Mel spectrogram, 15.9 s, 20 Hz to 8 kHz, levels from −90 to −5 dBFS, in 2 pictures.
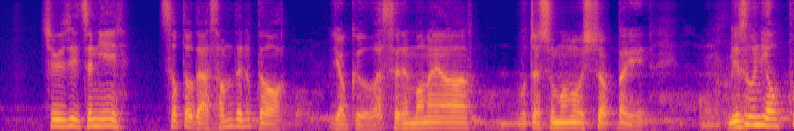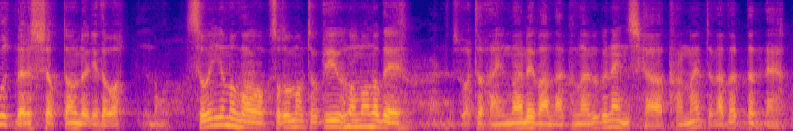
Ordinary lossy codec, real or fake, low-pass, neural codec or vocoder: none; fake; none; codec, 16 kHz, 0.5 kbps, FunCodec, trained on LibriTTS, 25 frames a second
